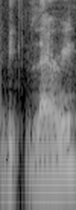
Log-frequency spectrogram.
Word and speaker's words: Bigleri: last name wrong because it's actually Big Larry with an A.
